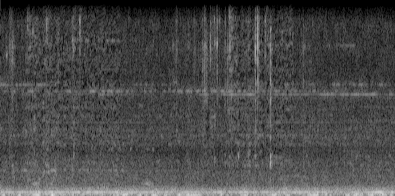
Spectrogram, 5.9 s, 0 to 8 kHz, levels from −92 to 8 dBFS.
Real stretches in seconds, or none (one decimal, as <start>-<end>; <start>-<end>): 0.0-5.9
